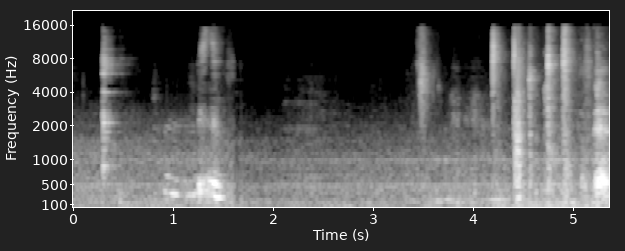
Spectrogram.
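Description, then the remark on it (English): Different drinking glasses clink together in a toast, a few sharp taps scattered across a few seconds, with faint voices and handling noise around them. “So we have different glasses.”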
